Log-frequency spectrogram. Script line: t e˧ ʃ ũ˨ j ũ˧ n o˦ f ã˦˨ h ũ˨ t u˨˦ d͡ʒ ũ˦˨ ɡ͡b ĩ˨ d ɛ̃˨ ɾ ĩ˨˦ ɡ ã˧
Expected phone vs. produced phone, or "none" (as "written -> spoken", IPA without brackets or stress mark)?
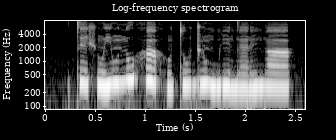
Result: f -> h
